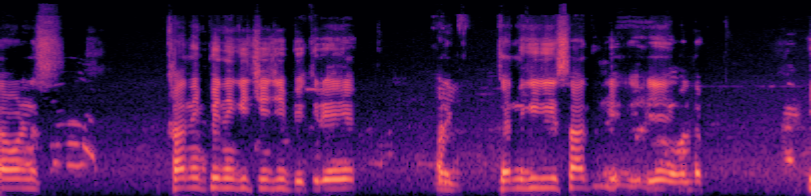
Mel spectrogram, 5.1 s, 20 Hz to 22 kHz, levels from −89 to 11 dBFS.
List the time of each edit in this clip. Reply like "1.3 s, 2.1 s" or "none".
none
